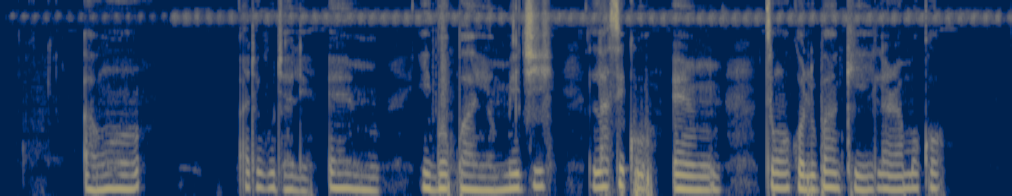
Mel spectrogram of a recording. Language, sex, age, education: Yoruba, female, 15-29, tertiary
